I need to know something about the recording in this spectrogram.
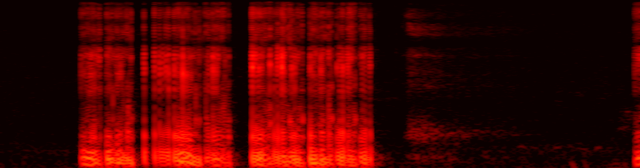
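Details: Sleeping bulldog snoring loudly: two long, rattling, throaty snores in quick succession, each about a second, with a brief gap between, followed by a softer wheezy exhale and near silence.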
